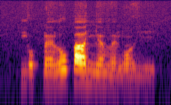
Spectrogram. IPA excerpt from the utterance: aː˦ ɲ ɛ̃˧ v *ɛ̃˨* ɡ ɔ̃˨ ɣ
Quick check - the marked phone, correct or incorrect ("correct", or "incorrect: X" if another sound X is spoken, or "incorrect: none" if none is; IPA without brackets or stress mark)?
correct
